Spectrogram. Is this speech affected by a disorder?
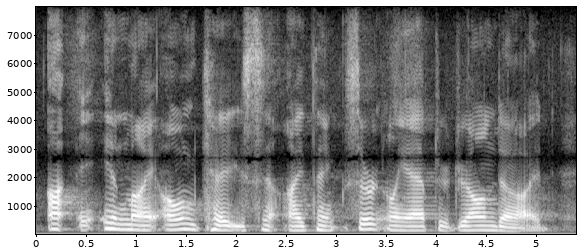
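Yes: spasmodic dysphonia.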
